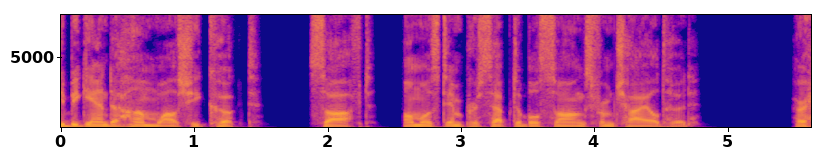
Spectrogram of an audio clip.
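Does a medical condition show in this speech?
No.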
